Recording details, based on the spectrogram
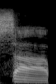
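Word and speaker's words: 사: The Korean word for four is pronounced sa which is also the pronunciation for the hanja character for death.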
